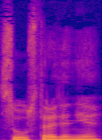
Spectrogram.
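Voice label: "sústredenie", Slovak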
